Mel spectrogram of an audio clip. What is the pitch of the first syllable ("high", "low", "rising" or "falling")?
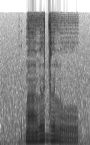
low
